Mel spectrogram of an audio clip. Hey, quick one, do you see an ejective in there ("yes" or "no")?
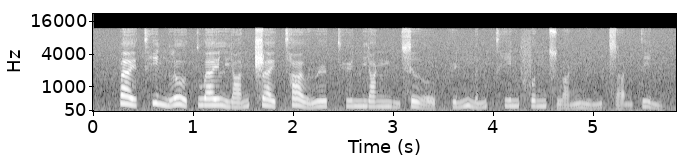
no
